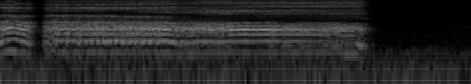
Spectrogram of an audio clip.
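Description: A rooster crows once, loud and close, in a snowy chicken coop during a snowstorm: a short rising note, then a long sustained harmonic call that cuts off abruptly, leaving near silence.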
